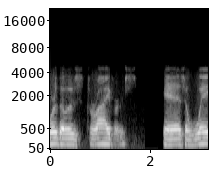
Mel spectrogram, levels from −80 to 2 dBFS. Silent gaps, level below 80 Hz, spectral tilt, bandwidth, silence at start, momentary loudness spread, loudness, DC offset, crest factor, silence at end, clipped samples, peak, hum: 2.15-2.25 s; -56 dBFS; -12 dB/octave; 4.8 kHz; 0 s; 17 LU; -15 LUFS; under 0.1%; 14 dB; 0 s; under 0.1%; 0 dBFS; none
